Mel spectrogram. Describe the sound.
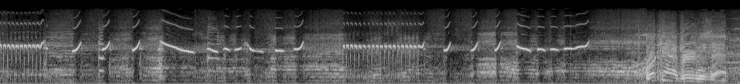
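A person whistles a rapid run of bird-call imitations at a New Year's Eve party at radio station WPGC: chirps, trills and sliding up-and-down notes in quick bursts, high and bright, ending with warbling swoops.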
